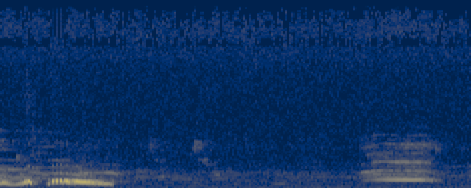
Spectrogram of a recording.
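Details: Spotted dove giving its low 'chìm' coo, used as a lure call to draw in wild doves: a short note, then a longer pulsed throaty coo. After a pause comes a fainter, higher drawn-out sound.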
